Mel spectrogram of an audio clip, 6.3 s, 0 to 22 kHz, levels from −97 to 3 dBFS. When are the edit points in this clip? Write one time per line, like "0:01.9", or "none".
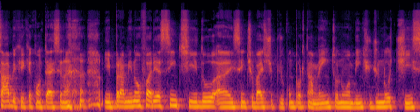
0:01.5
